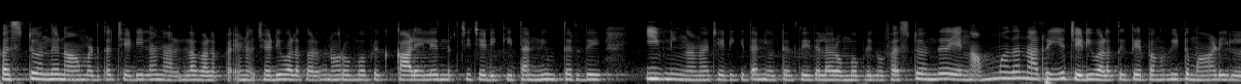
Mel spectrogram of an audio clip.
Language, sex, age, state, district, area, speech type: Tamil, female, 18-30, Tamil Nadu, Thoothukudi, rural, spontaneous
